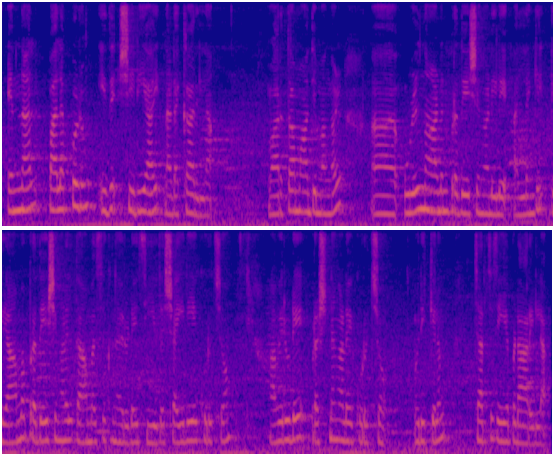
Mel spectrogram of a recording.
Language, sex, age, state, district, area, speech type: Malayalam, female, 18-30, Kerala, Wayanad, rural, spontaneous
